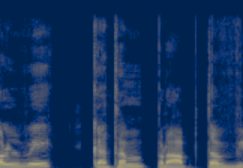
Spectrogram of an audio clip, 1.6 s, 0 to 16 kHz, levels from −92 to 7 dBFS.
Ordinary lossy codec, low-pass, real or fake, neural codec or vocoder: AAC, 96 kbps; 14.4 kHz; real; none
